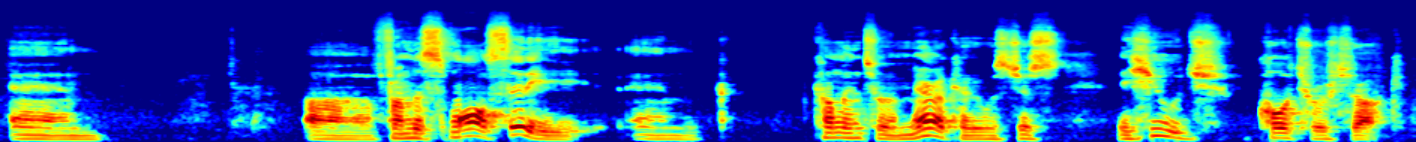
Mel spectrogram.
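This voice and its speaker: Interview guest, a man from southern China; unhurried, deliberate delivery. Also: mid-range voice, darkish tone. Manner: slow, measured, with frequent "uh" pauses. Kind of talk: casual interview answers.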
